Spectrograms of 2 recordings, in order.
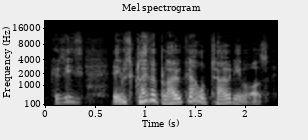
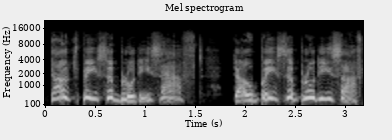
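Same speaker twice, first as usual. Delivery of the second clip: scolding mum; 9 semitones higher, 4 dB louder than usual. Retold or imitated. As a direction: tell him off like a fed-up mum.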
